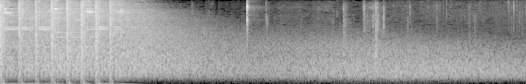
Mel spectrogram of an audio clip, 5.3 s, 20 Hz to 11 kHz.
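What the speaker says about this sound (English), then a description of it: "This is one of the loudest compensators I've ever shot, and I've played with a couple of really bad ones before." Ruger MPR 16 AR-style rifle fitted with a radial compensator fires a rapid string of about eight loud, sharp shots, then a long reverberant decay and ringing tail, with a faint metallic clink near the end.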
